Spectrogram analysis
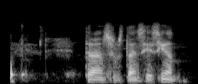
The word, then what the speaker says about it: transubstanciación: ¿Cuál es la manera correcta? ¿Transgustación o transustanciación? Transubstanciación.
